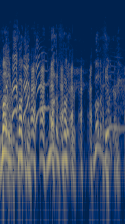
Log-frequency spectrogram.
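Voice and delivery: high laughing cursing; faking pain. Pretend. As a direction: swear through laughter, pretending hurt.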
